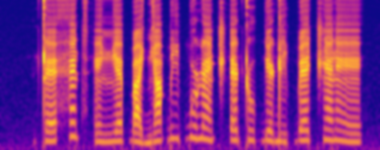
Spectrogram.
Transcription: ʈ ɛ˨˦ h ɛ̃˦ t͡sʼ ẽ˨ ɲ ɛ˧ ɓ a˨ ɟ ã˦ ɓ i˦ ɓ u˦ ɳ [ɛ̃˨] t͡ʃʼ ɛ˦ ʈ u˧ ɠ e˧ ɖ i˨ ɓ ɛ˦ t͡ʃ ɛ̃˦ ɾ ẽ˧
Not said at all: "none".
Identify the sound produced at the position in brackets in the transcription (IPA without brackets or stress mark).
ɛ̃˧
